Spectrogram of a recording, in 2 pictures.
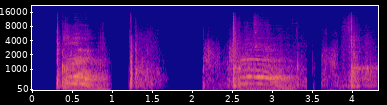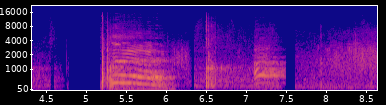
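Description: A tennis ball pops off a racket in a rally.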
